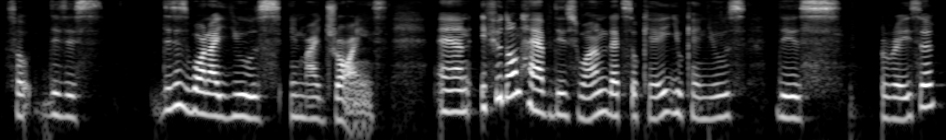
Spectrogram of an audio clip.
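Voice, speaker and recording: Slow-spoken Brazilian woman teaching drawing. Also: mid-range voice. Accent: Brazilian Portuguese. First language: Portuguese. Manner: patient, halting explanations with pauses. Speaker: art instructor. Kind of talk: drawing lesson demonstration.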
